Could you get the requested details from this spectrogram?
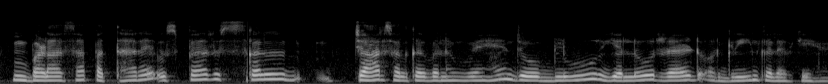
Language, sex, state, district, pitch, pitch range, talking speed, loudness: Hindi, female, Bihar, Gopalganj, 190 Hz, 180-215 Hz, 130 wpm, -26 LUFS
